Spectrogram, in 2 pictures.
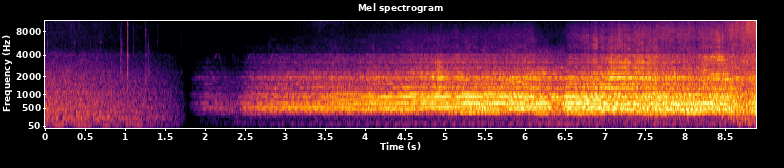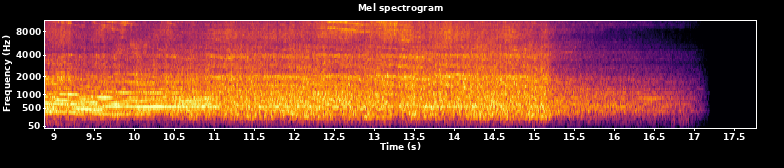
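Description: Rumble of a passing train fades and cuts off. Then a diesel locomotive air horn sounds a long horn over the noise of the passing train, its pitch dropping partway through, before everything stops suddenly.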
